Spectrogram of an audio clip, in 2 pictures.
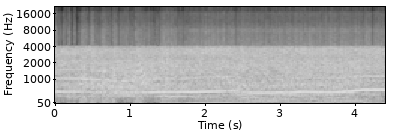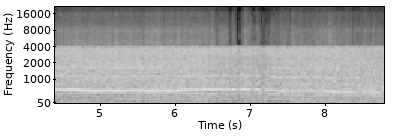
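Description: FPV quadcopter's electric motors and propellers whining, the pitch shifting with throttle: it dips a couple of times, rises about four seconds in, and falls again near the end.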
